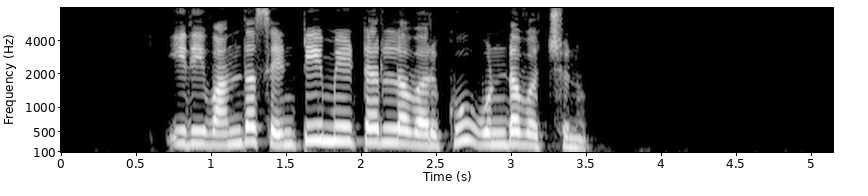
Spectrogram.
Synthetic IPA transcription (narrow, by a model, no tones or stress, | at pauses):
id̪iʋɐnd̪ɐseɳʈimiːʈɐɾlɐʋɐɾɐkuːɳɖɐʋɐt͡ʃːunu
